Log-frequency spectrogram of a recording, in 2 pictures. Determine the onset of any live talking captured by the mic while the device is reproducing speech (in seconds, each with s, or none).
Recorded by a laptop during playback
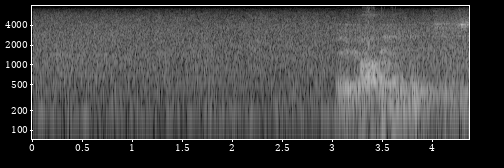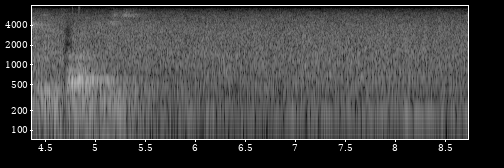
3.0 s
